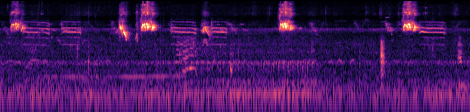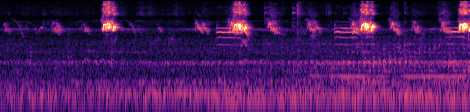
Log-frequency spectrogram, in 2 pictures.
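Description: Small birds, likely sparrows, chirp in short repeated bursts at a home where roti has been scattered for them, set against a steady insect and cricket drone with faint background hum.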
